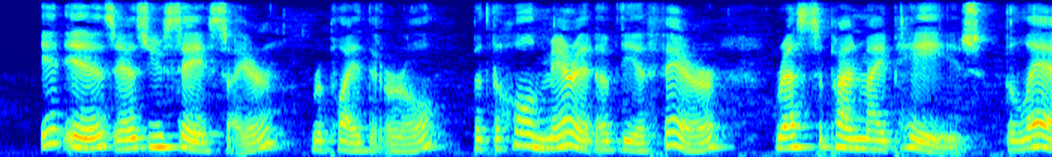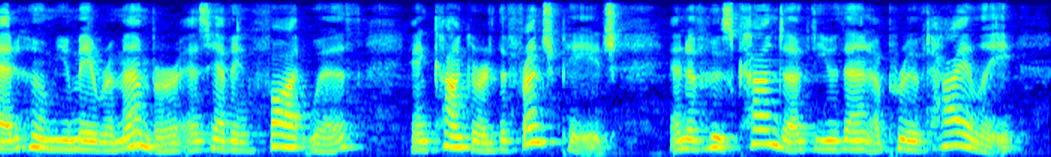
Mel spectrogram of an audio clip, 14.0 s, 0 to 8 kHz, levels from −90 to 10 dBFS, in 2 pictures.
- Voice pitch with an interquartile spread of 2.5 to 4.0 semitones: No, average, 4.6 semitones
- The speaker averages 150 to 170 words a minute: No, average, 185 wpm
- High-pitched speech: No, medium, 180 Hz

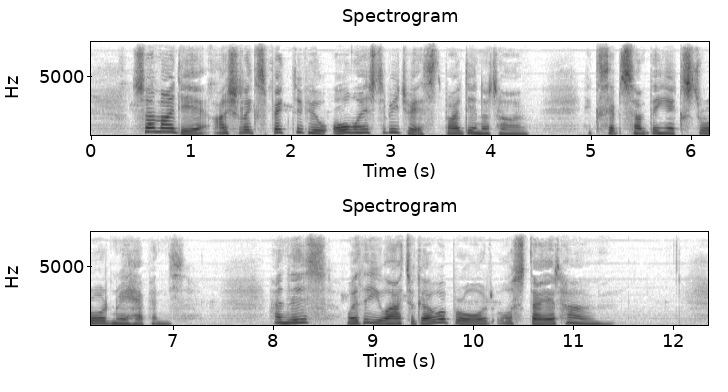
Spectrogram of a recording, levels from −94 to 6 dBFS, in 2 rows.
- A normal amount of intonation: Yes, average, 4.3 semitones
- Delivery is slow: No, average, 150 wpm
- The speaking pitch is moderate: No, high, 210 Hz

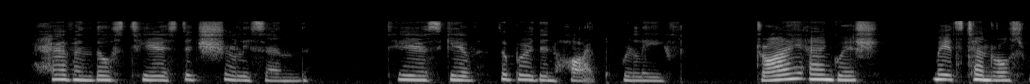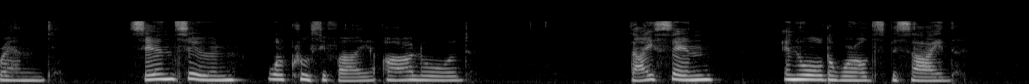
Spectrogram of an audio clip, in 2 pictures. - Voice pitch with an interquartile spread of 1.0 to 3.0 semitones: Yes, average, 2.7 semitones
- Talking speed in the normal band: No, slow, 90 wpm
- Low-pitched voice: No, high, 200 Hz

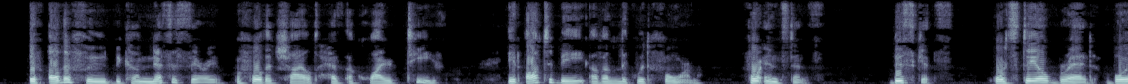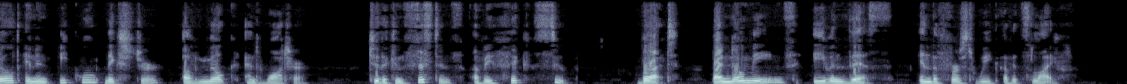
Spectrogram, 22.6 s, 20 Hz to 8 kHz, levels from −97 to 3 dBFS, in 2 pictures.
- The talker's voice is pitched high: No, medium, 155 Hz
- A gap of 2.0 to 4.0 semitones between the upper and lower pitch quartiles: Yes, average, 3.5 semitones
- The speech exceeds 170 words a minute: No, average, 145 wpm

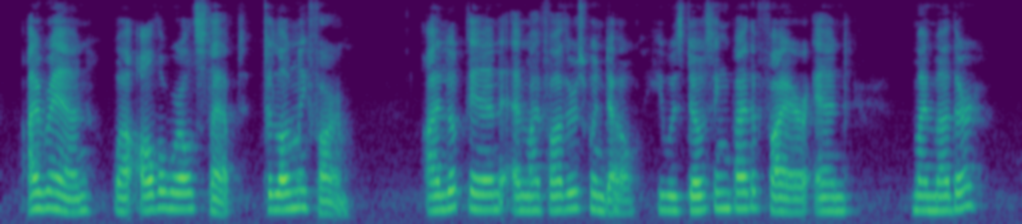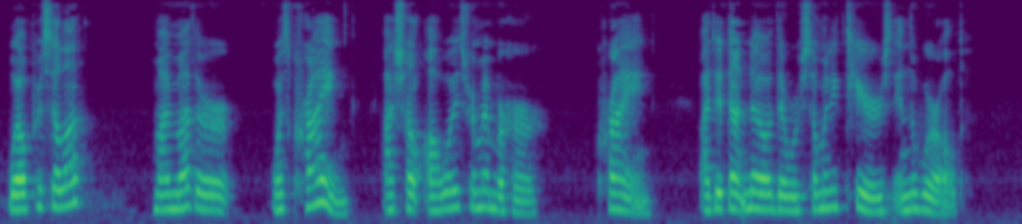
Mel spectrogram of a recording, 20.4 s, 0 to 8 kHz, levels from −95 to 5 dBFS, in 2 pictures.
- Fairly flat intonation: Yes, narrow, 2.3 semitones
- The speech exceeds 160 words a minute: No, average, 150 wpm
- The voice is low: No, high, 205 Hz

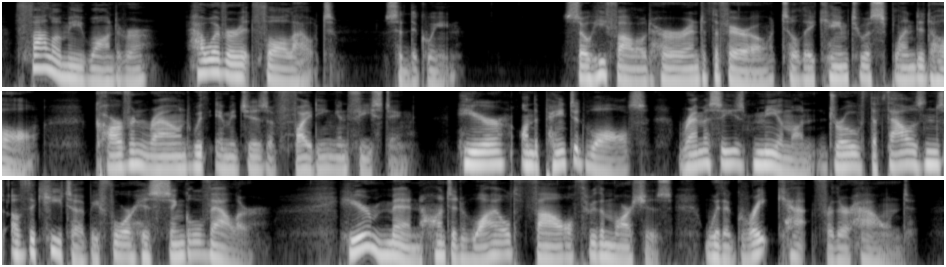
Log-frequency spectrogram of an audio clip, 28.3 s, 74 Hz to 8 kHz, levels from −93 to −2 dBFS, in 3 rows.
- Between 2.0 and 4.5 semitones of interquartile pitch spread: Yes, average, 4.2 semitones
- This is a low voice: Yes, low, 115 Hz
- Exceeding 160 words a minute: No, slow, 135 wpm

